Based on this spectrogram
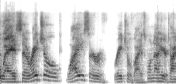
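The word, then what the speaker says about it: Rachel Weisz: pronounced is it pronounced rachel vice like a v sound yeah it's spelled with a w but when rob said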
